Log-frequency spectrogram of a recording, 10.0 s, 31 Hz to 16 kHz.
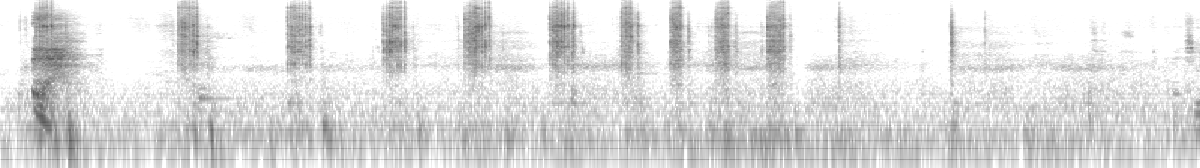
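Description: Hand ratchet on a 14 mm hex socket undoing the rear differential drain plug. A loud first pull with a brief falling squeak is followed by about nine clicking ratchet strokes, which come faster as the plug frees up. Only faint ticks are heard after about seven seconds.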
